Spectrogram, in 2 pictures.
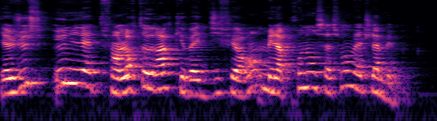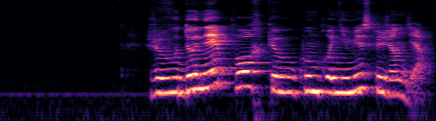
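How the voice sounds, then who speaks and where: A woman teaching English car vocabulary, speaking slowly and clearly and repeating each word for her learners. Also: a little high, reverberant. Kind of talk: vocabulary lesson.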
